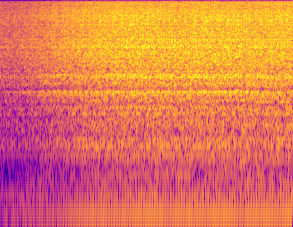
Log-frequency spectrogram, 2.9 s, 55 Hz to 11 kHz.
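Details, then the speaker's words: 2006 Acura TSX, rough idle with the check engine light on, after replacing an ignition coil. A steady, even idle hum with no misses, stumbles or shaking; runs smoothly on all cylinders. "If this in fact was the issue, the idle should be very smooth."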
